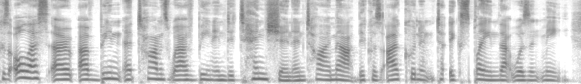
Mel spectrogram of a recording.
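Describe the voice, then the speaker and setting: Talking at a fairly quick pace with hardly any pauses, a woman with an Australian accent keeps a medium pitch and very even loudness, on a very clean recording with a silent background and a dry, close sound with no echo. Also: ordinary pitch variation. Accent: Aussie tone. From Iraqi family, raised in Australia. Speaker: model, poet and activist. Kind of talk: casual chat.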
